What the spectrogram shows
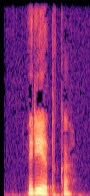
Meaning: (adverb) 1. rarely, seldom 2. sparsely; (adjective) short neuter singular of ре́дкий (rédkij)
- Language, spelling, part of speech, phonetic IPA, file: Russian, редко, adverb / adjective, [ˈrʲetkə], Ru-редко.ogg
